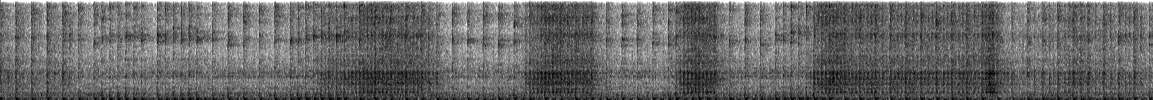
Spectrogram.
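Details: Pond lever-steer tractor, small magneto engine just brought to life with more idle fuel: fast steady chuff with hissy scraping bursts; suspected too-long clutch bolt, actually pressure plate fingers rubbing the bell housing when the clutch is pushed.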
